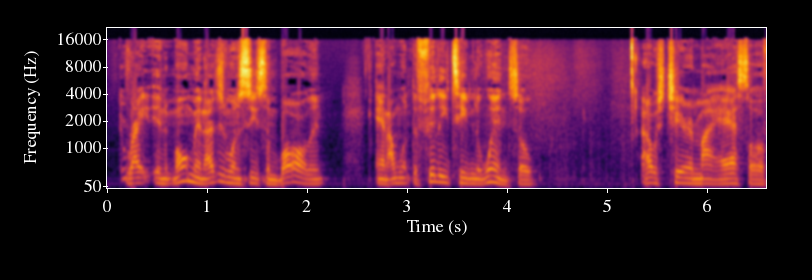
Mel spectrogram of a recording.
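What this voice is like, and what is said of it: Hoarse voice. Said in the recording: “If y'all can hear it, I'm a little hoarse.”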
